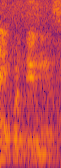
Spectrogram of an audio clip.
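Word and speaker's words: hypotenuse: हाइपोटेनस बोला जाता है। हाइपोटेनियस। ऐसे पढ़ा जाता है हाइपोटेनियस। हो सकता है स्पेलिंग एरर हो थोड़ा सा।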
